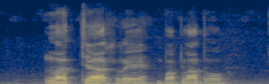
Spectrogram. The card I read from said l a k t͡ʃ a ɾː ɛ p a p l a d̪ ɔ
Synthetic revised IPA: l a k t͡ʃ a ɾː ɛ b a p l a d̪ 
